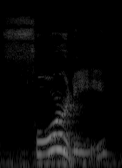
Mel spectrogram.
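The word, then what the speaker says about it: forty: T sound very aspirated whereas when we say 40 or 30 the stress is on the first syllable and the T is actually softened a little bit and this way you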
